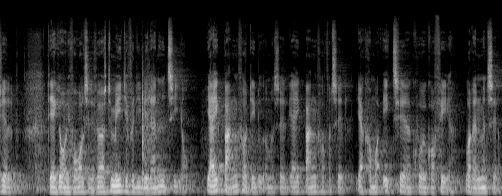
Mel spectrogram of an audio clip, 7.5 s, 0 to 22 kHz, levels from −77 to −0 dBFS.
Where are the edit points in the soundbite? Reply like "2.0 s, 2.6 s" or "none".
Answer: 3.0 s, 5.3 s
